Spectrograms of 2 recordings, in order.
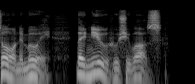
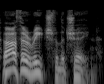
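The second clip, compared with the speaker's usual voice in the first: ordinary talk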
